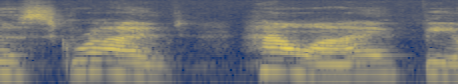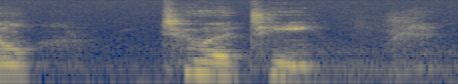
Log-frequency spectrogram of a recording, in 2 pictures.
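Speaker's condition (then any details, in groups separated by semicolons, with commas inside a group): ALS; hand onset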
